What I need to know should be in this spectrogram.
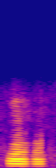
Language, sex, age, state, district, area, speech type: Odia, male, 18-30, Odisha, Nabarangpur, urban, conversation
